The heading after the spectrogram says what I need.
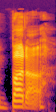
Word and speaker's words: butter: in many British dialects, they just drop that R off entirely and replace it with a vowel. So you could say butta. Yeah, because they're like non-rhotic, right? So right. So if they drop their R's, or like New England, a lot of accents in New England drop their R's. So you'd say butta, and you're replacing the R with a vowel.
